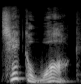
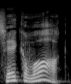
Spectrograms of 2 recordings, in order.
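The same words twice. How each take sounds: First: "Take a walk" as an exclamation, falling away; curt dismissal. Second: Said in the usual way. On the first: Shown as a demonstration. Teacher showing "Take a walk" used to send someone away, exclaimed dismissively. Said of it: "พูดด้วยน้ำเสียงประมาณนี้ มีเครื่องหมายตกใจอีกแล้ว". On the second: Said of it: "พูดด้วยน้ำเสียงประมาณนี้".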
